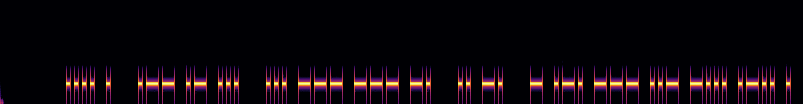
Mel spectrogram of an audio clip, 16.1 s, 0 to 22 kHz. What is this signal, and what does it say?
Morse code, heard as a keyed tone, about 14 wpm, 700 Hz. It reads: HE WAS SOON IN TROUBLE
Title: Sentences from Top 1200 Words 15wpm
